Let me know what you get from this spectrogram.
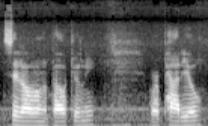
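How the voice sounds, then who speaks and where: A man's voice: medium pitch, level tone, normal speed, dull audio, slight background noise. A man from Western Canada, a parent, giving a casual, chatty beer review on an outdoor patio. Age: adult, parent of kids. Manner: chatty, informal, reads label aloud.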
